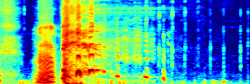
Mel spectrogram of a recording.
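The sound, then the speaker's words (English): A loud burp erupts after a short rough vocal sound, followed by a trail of quieter clicks and murmurs. “But when you burped at me?”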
